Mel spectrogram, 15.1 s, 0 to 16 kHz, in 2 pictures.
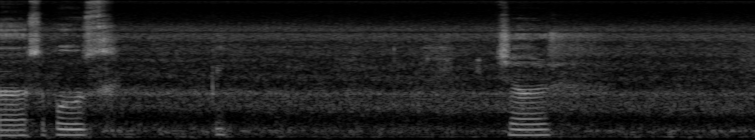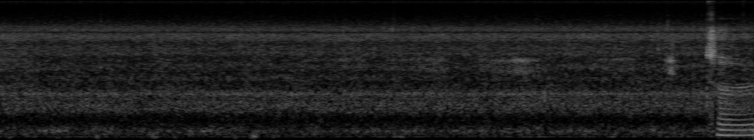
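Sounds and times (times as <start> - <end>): room noise hiss: 0.0 - 15.0.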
